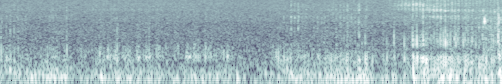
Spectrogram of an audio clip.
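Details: Munchkin cat purring affectionately while climbing onto its owner in bed; a steady low rumbling purr, pulsing rapidly and continuously throughout, with faint rustling of bedding near the end.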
